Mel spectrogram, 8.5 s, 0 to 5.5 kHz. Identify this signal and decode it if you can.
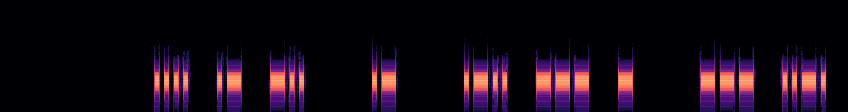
Morse code, heard as a keyed tone, about 25 wpm, spaced as for 18 wpm, 600 Hz. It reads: HAD A LOT OF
